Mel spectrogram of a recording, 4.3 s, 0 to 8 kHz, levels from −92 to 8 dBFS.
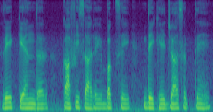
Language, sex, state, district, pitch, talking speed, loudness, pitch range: Hindi, male, Uttar Pradesh, Lalitpur, 120 Hz, 140 wpm, -18 LUFS, 115-125 Hz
